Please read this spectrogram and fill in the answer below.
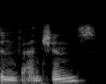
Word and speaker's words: inventions: Can you repeat discuss inventions? Discuss Discuss invention, inventions. inventions, Inventions. Good. Yeah, get that zzz sound at the end.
